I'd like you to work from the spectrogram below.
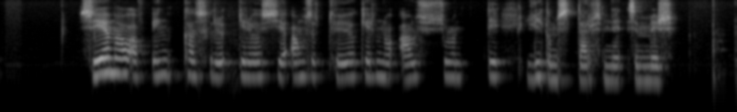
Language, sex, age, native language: Icelandic, male, 11, Polish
